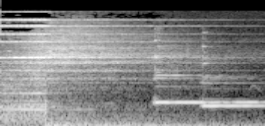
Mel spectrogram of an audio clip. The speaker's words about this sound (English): The doorbell rang. I looked through my backyard to the front of that door, and I saw this teenage girl standing there.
